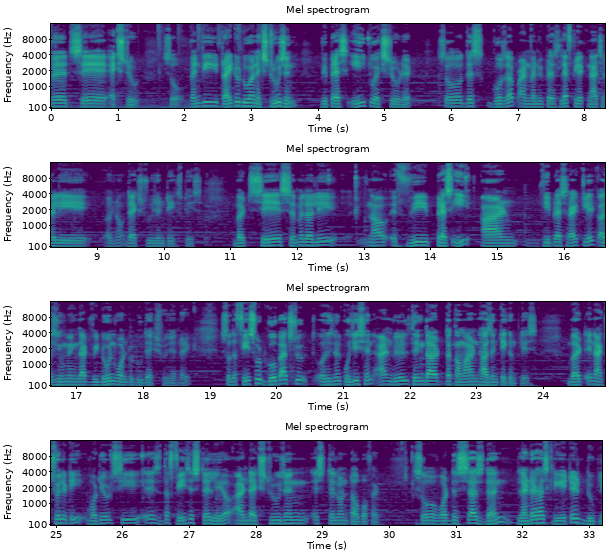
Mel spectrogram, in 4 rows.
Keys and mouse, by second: 0.4 shift+click, 1.6 click, 1.8 click, 2.0 middle click, 4.8 e, 6.0 click, 9.3 middle click, 9.7 middle click, 12.9 ctrl+z, 14.5 e, 19.2 click, 25.0 1, 25.8 3, 26.1 click, 26.3 g, 29.7 click, 30.4 1, 32.8 click.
